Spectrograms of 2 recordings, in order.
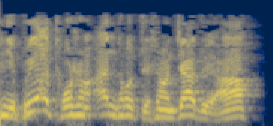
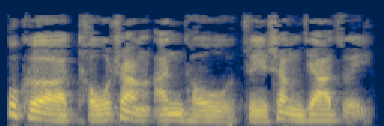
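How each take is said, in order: First: It is said forcefully, as an exclamation. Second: It is read flatly, without force.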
